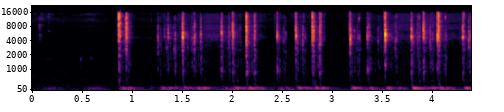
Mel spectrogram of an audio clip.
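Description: Typing on a computer keyboard: a quick run of keystrokes starting about a second in, as a line of text is entered into a document.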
